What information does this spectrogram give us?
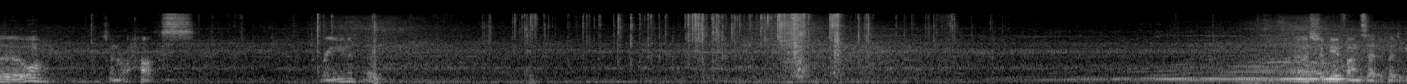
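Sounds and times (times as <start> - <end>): wrapper crinkling: 4.8 - 10.1.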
